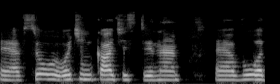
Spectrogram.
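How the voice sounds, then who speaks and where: Monotone, flat intonation at a fairly slow pace, over a quiet background. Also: woman. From Ukraine, Kryvyi Rih; Ukraine. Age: 20s. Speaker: young mother, student; interviewee. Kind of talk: interview testimony. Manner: hesitant with fillers. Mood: relaxed, positive. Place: home room. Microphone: video call.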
